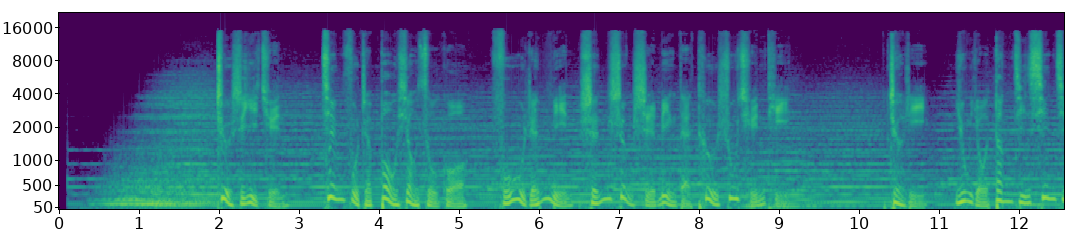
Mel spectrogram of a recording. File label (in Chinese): 男 专题; 电力计量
